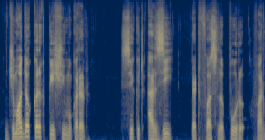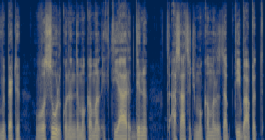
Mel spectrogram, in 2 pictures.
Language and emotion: Kashmiri, neutral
